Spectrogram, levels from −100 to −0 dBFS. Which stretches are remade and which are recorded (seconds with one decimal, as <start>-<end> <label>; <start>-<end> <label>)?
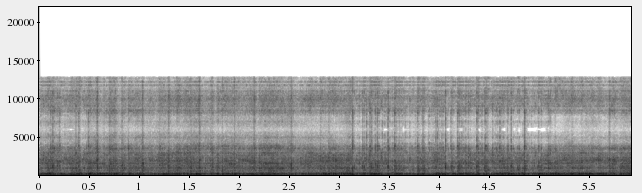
0.0-0.5 recorded; 0.5-3.1 remade; 3.1-5.1 recorded; 5.1-5.9 remade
